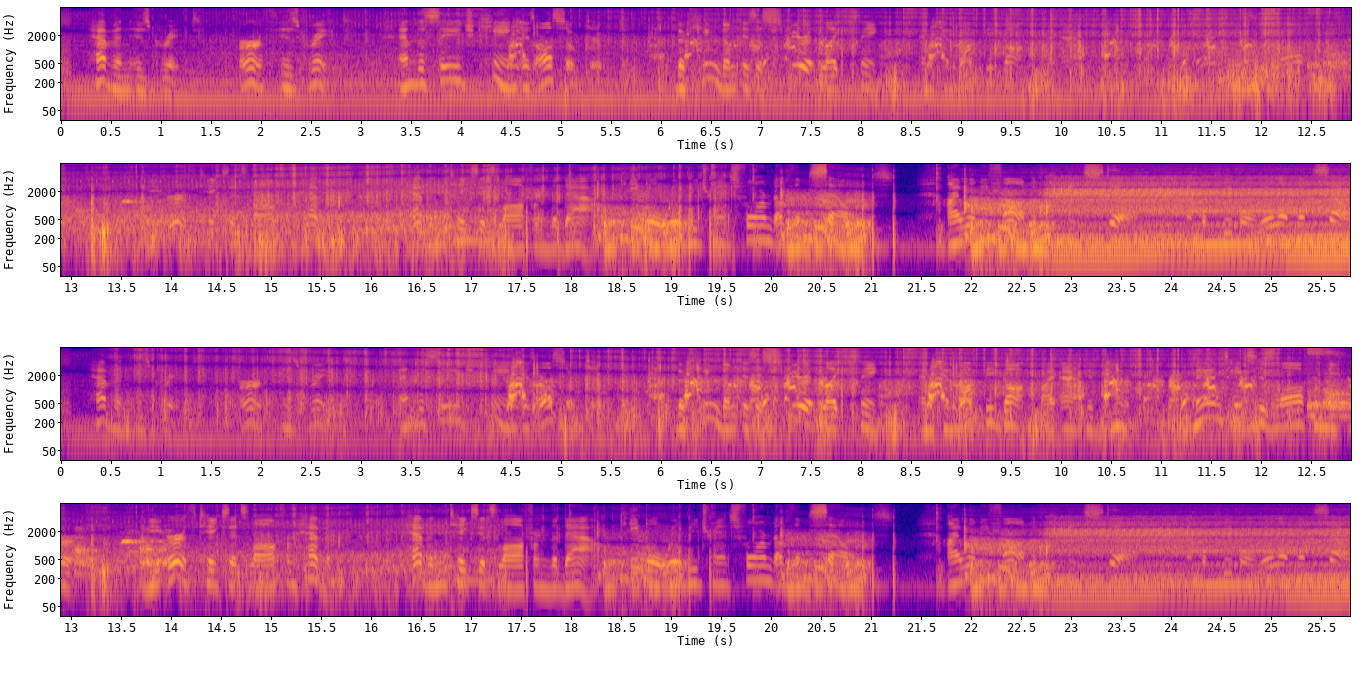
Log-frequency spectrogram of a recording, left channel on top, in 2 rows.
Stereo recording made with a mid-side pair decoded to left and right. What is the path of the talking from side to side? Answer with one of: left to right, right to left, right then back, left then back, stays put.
right then back.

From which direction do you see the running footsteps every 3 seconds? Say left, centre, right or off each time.
right, right, right, centre, left, left, left, off, off.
